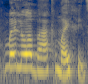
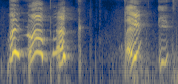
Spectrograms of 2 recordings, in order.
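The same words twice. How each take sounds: First: Said in the usual way. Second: Very high fake sob over aches; hammed-up tearful moan; mock wailing. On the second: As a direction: wail it in pretend agony.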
